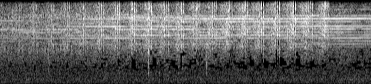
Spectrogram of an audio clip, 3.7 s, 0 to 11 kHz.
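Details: A male marsh meadow grasshopper (Chorthippus curtipennis) stridulates with legs and wings in a quick run of dry, high-pitched rasping pulses, recorded July 20, 2013, at Earl Rowe Provincial Park, Ontario.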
